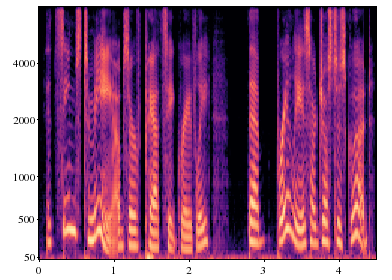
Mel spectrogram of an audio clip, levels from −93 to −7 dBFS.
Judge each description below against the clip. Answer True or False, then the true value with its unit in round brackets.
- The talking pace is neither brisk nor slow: True (175 wpm)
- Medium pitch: False (235 Hz)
